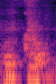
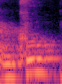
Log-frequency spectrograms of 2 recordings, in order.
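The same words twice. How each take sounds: First: "We're cool." said as a settled statement, without the questioning rise; confirming statement. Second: "We're cool?" lifted high at the end, as a question; questioning tune. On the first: Musician reassuring bandleader, "We're cool." as a quiet confirmation. Retold answer confirming the truce. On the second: Bandleader checking with musician after row, "We're cool?" rising high. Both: Retold or imitated.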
